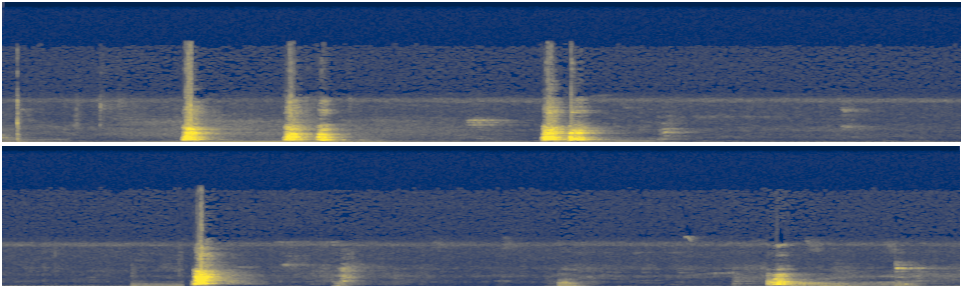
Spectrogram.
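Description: A German Shepherd barks in sharp, powerful bursts, some single and some doubled. Quieter gaps fall between the barks, and a low background rumble fills the first part.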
